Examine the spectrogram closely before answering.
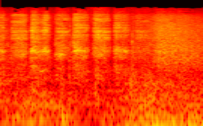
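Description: A young woman calls out weakly.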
